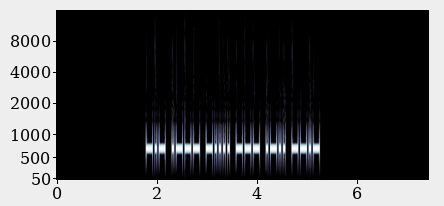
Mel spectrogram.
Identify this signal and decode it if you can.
Morse code, heard as a keyed tone, about 28 wpm, 700 Hz. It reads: KJ6OLQ
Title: USA Call Signs - 6 Characters - Repeated 2x - 28wpm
